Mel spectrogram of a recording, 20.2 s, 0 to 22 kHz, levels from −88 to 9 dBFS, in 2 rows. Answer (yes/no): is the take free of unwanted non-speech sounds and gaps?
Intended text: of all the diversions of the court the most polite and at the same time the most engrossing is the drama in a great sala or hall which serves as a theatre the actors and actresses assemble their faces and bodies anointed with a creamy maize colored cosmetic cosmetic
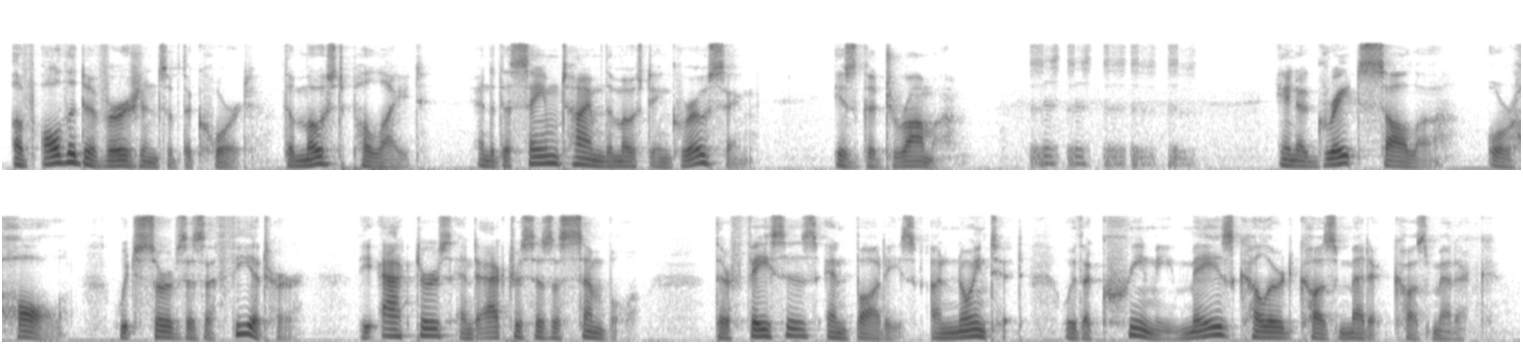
no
